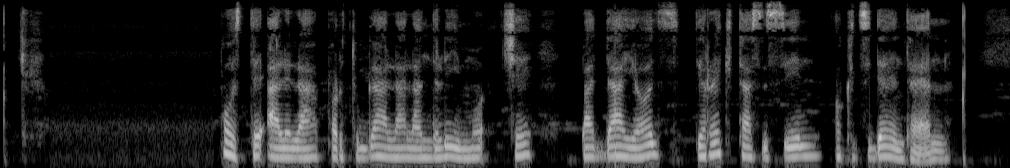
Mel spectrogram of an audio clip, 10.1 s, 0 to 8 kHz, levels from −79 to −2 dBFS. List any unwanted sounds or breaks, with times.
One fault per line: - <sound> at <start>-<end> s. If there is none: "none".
none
